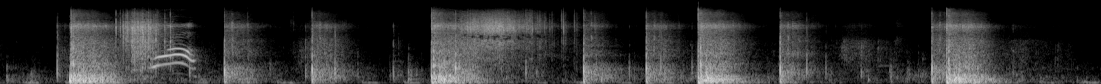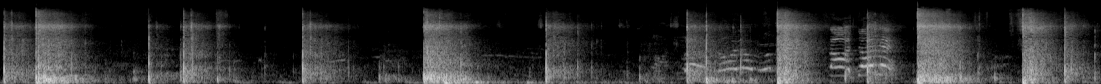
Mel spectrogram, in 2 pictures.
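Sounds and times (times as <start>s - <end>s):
fireworks bangs: 0.0s - 22.0s.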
